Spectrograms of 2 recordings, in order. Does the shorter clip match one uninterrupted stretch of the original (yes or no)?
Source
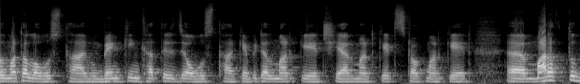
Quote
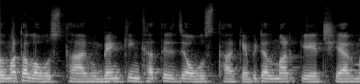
yes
